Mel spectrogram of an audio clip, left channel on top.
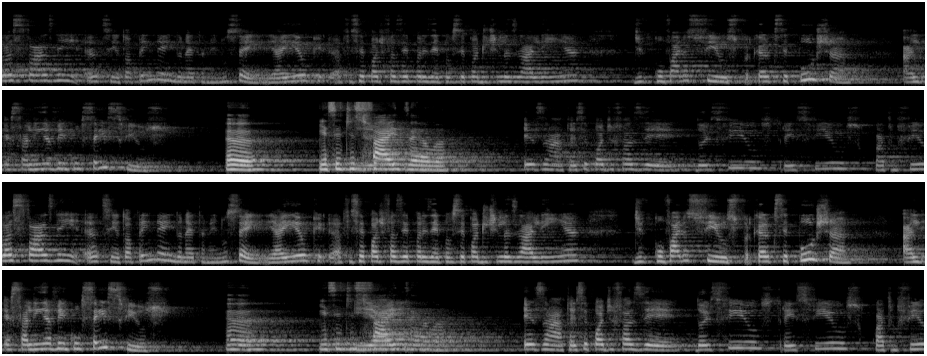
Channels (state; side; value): normal; both; correlation 0.61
